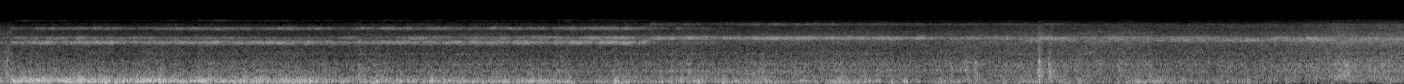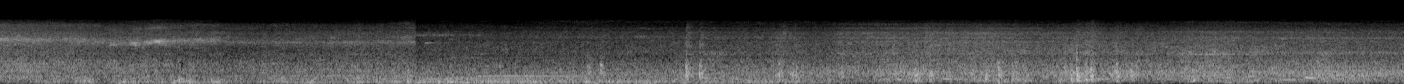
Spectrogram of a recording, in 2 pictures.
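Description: Bernese Oberland Railway narrow-gauge train running, with a high-pitched squeal from its wheels on the rails that lasts about the first half and ends with a short dip in pitch. After that the rumble of the running gear carries on, with scattered clicks of the wheels over the rail joints.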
